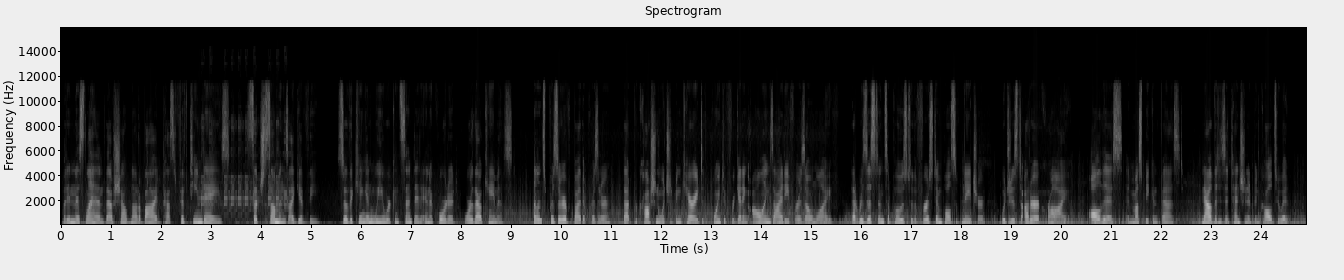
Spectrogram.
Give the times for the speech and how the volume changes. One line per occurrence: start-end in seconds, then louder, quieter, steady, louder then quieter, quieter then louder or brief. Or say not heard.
0.0-24.8 steady.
